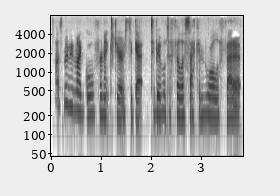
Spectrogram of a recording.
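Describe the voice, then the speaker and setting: A woman's voice: medium pitch, quick pace, creaky, dry recording, muffled recording. A woman in her thirties, a guest on a podcast, chatting enthusiastically and giggling. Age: 30s. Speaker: guest, hand dyer. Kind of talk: casual chat.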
